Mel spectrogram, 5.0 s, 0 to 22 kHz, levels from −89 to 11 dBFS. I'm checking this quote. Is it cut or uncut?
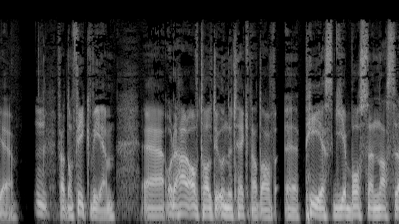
uncut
